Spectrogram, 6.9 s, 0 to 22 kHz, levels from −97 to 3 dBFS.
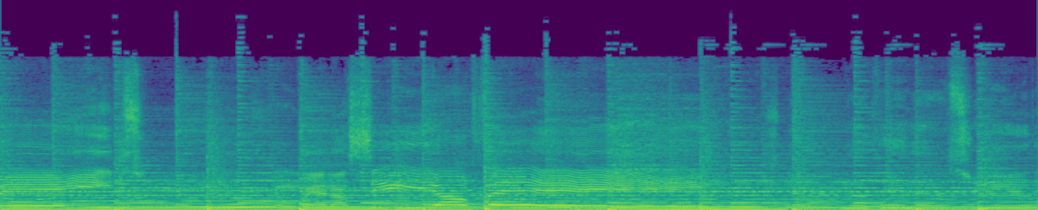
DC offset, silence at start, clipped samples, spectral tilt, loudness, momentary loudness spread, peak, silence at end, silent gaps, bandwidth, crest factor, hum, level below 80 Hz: under 0.1%; 0 s; under 0.1%; -4.5 dB/octave; -12 LUFS; 5 LU; 0 dBFS; 0 s; none; 19.5 kHz; 12 dB; none; -22 dBFS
